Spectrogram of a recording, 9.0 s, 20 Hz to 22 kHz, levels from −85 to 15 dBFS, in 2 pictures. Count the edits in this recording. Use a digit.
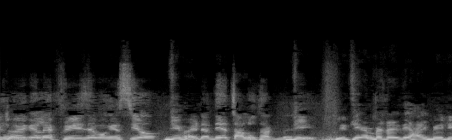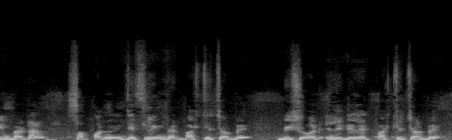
1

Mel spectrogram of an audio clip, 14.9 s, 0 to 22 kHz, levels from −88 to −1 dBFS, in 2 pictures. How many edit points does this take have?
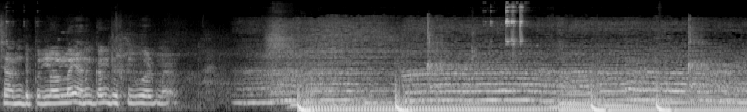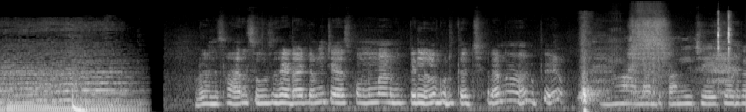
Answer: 0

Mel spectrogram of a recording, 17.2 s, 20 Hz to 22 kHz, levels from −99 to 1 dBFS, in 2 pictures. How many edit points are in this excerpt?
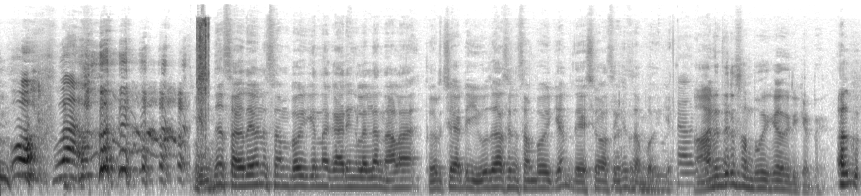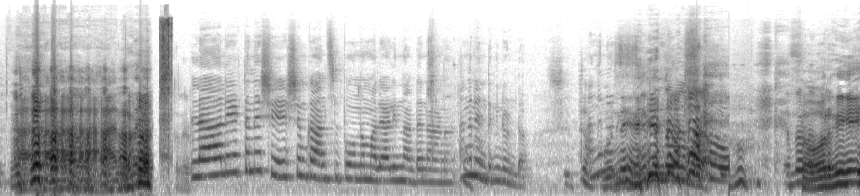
5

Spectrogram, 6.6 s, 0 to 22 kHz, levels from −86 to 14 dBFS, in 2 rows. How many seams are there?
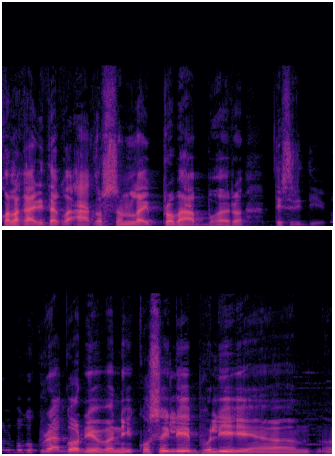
1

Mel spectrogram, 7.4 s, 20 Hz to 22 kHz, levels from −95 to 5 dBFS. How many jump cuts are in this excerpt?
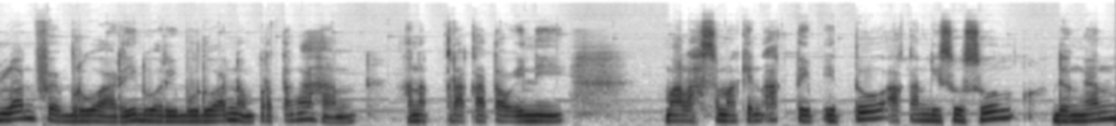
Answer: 1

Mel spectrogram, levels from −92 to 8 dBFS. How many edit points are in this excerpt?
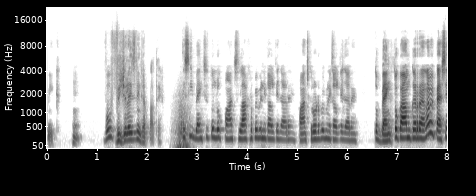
1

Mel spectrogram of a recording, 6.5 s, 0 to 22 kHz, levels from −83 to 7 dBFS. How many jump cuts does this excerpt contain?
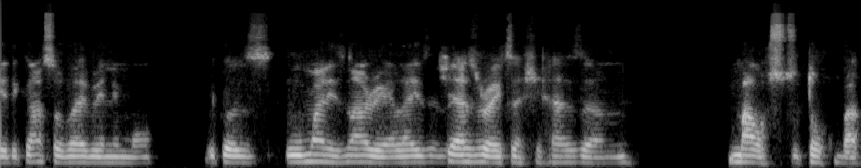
1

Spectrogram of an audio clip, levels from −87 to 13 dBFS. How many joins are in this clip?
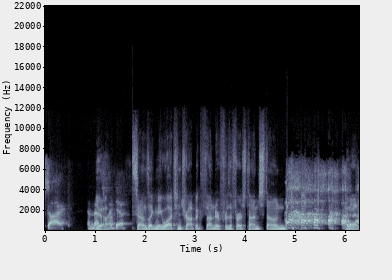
1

